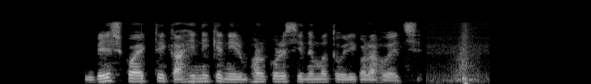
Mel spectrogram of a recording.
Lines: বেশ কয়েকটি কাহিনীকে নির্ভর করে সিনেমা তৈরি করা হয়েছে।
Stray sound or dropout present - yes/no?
yes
